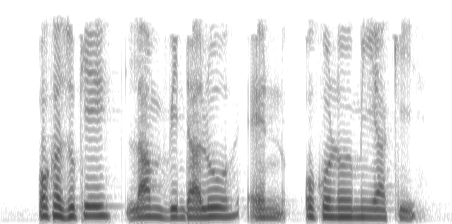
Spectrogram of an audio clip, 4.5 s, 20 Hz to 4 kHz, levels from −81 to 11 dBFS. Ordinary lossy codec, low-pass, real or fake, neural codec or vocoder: MP3, 32 kbps; 3.6 kHz; real; none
